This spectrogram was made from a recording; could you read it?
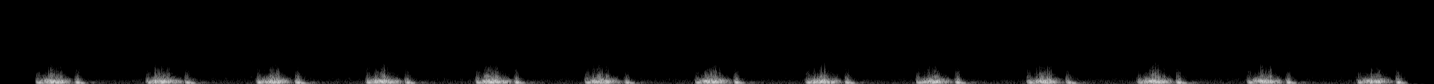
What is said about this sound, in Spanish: Entonces, si se toman en consideración estos cuatro puntos, el área de intensidad máxima, la duración, el timbre y tono y su propagación, el diagnóstico de un soplo sistólico inocente no deberá revestir dificultades.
